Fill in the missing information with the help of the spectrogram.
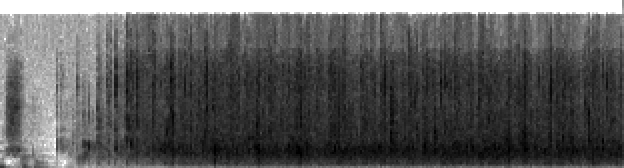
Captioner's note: audience applauding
